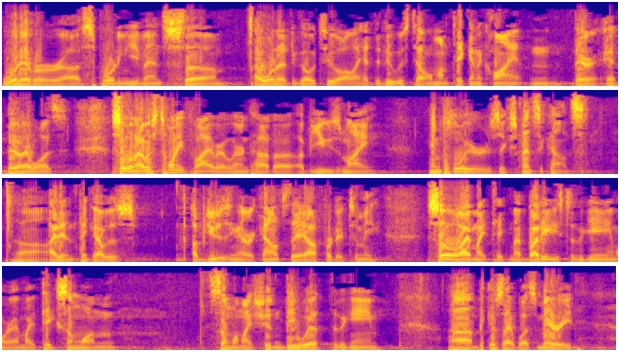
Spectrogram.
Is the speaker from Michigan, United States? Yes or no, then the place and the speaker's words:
yes; Detroit, Michigan, United States; I'm originally from the Detroit area, and we had this awful traffic problem at 5 o'clock in the afternoon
